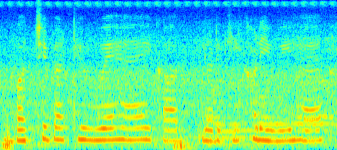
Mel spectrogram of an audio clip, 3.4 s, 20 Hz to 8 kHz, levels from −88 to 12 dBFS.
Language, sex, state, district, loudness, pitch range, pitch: Hindi, female, Haryana, Jhajjar, -16 LUFS, 215-235 Hz, 230 Hz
